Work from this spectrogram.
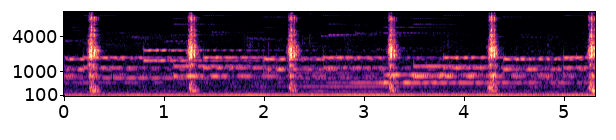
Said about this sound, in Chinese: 然后这个年轻人就听到呢，很像类似时钟在走动的声音。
